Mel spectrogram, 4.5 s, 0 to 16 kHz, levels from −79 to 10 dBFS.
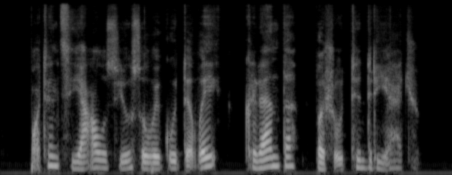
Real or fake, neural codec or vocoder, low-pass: fake; codec, 44.1 kHz, 7.8 kbps, DAC; 14.4 kHz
